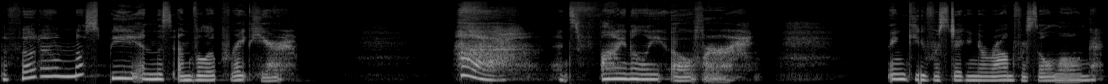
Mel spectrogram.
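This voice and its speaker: A woman playing a reserved young female stage assistant in a video game, speaking in a deadpan, understated way. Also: medium pitch, takes it slowly, pauses often, long reverb tail. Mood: subdued.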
